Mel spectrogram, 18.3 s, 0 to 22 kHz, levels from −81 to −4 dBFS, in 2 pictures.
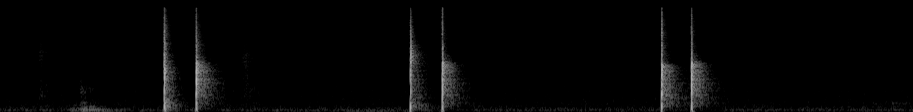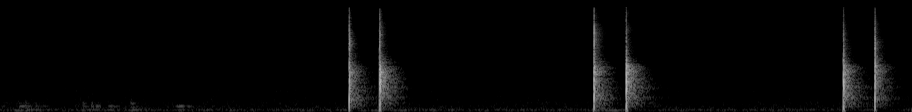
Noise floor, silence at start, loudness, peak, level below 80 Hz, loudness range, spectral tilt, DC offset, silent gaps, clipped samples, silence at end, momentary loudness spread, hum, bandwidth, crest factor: -69 dBFS; 1.65 s; -32 LUFS; -4 dBFS; -64 dBFS; 3 LU; -2.5 dB/octave; under 0.1%; none; under 0.1%; 0.3 s; 12 LU; none; 16.5 kHz; 36 dB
